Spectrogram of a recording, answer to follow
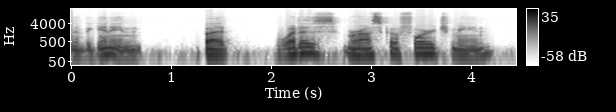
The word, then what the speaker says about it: Morozko: Yeah, so Morozko, which is the way I pronounce it, I haven't really heard very many Russians, write in and tell us. Yeah. Morozko. Sounds right. Yeah. I just try to say it with a Russian accent.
